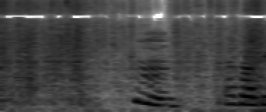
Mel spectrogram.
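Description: Thin clear plastic packaging bag crinkling as it is handled, irregular and noisy through the first second or so.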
